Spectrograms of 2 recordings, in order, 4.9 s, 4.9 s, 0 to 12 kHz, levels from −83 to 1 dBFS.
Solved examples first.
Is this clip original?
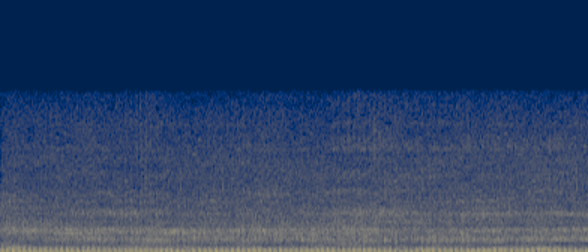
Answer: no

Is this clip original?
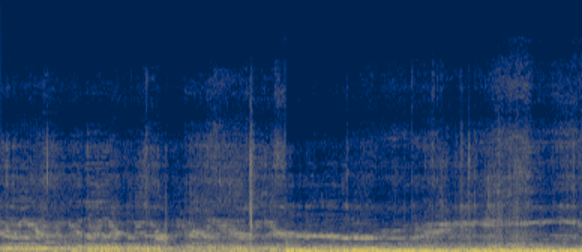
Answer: no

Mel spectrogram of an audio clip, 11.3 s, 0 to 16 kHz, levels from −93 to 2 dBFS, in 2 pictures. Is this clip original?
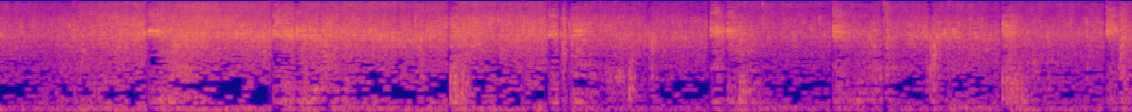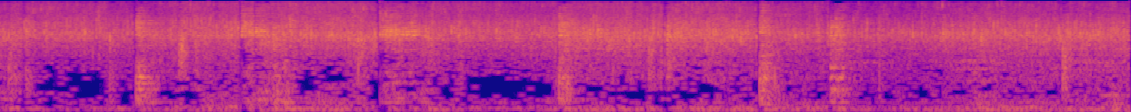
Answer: yes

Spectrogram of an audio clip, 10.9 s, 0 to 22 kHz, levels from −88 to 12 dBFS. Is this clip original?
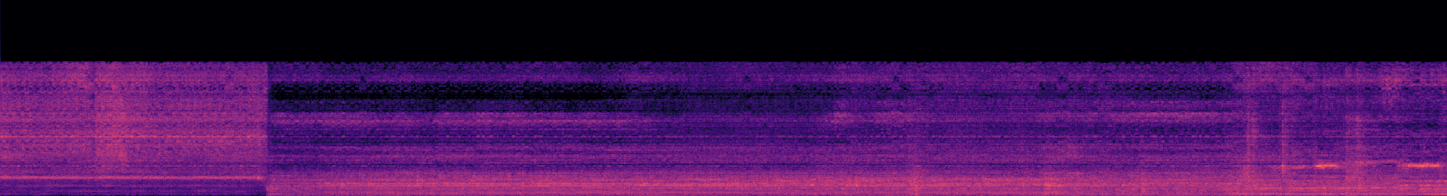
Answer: no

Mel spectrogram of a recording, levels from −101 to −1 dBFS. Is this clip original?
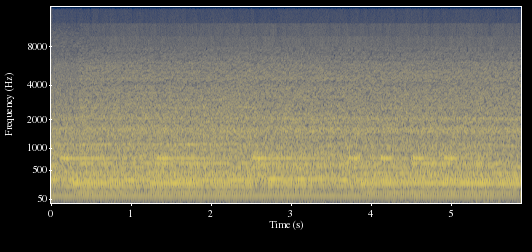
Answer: yes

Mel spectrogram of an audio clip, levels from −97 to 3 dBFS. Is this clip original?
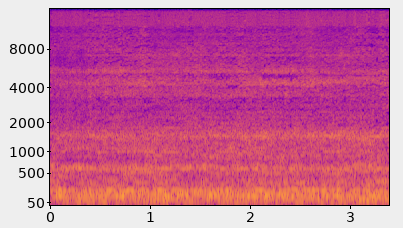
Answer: no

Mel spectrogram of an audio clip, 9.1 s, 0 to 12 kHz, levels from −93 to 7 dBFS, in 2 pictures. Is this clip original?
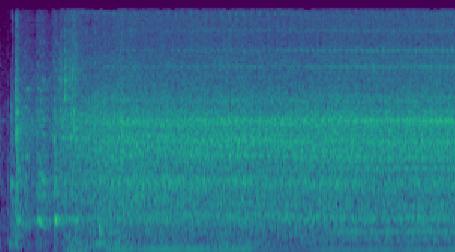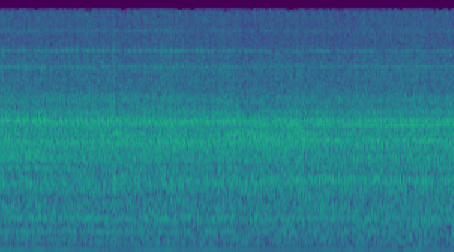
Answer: yes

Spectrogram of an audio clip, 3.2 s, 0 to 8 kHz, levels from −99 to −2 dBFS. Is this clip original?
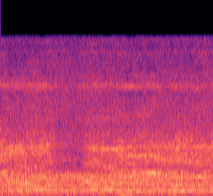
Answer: no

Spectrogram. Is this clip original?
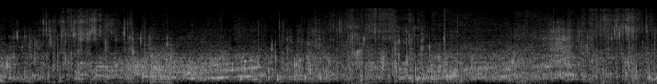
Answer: no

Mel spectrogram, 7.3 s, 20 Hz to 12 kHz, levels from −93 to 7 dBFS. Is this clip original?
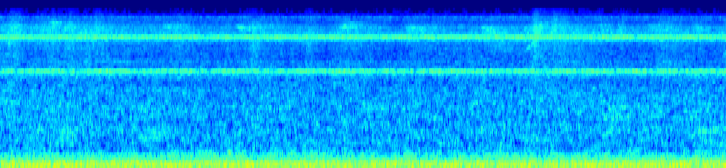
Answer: yes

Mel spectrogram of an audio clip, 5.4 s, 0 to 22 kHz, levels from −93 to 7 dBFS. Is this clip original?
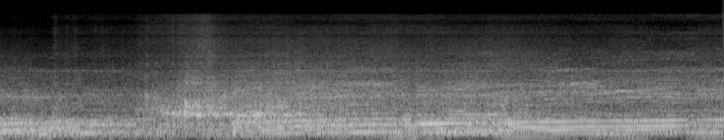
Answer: no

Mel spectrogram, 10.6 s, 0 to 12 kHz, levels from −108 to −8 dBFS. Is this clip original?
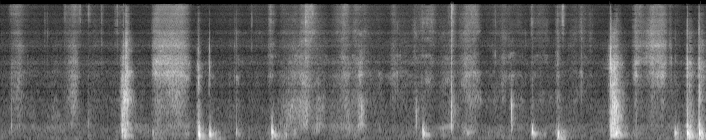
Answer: no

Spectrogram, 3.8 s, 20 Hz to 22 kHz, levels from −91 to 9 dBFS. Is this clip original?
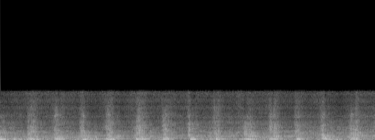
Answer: no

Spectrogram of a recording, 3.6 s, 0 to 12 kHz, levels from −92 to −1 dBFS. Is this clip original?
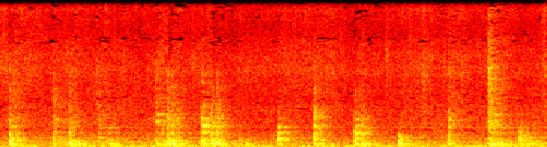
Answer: yes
